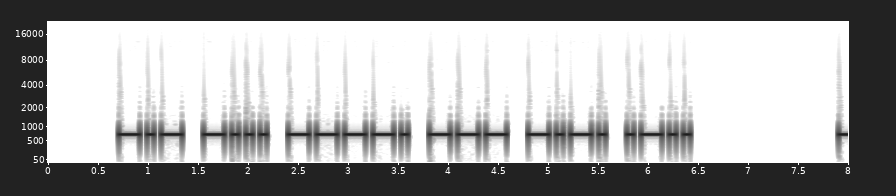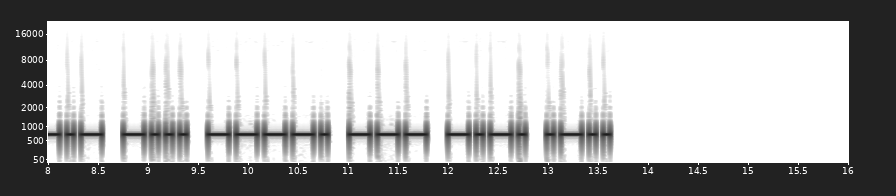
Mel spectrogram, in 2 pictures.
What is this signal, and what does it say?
Morse code, heard as a keyed tone, about 17 wpm, 700 Hz. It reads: KB9OCL KB9OCL
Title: USA Call Signs - 6 Characters - Repeated 3x - 17wpm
